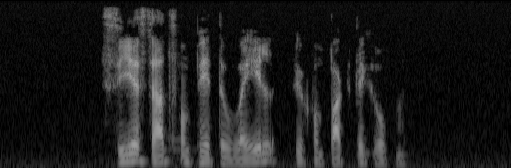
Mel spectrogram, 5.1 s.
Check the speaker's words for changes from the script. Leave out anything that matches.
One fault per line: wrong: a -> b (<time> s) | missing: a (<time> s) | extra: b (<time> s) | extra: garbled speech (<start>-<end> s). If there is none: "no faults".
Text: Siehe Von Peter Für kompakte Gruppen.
extra: Satz (1.4 s)
extra: Weyl (2.2 s)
